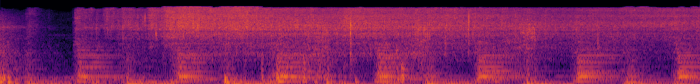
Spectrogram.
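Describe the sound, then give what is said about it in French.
Garlic and shallot sizzle steadily in a little butter in a large saucepan on the hob, a continuous hiss running for a few seconds, with rhythmic background music playing underneath and no one talking. “J'ai sorti une grande casserole que je vais remettre sur la plaque avec un peu de beurre. Et je vais y saisir l'ail et l'échalote.”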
